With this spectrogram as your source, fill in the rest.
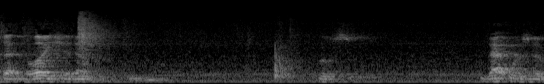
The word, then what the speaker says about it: Galatia: We pronounce that Galatia, don't we?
